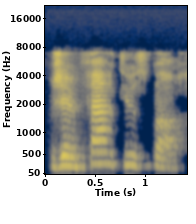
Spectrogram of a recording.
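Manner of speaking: slow, careful and loud, like a teacher modelling; slow classroom demo; slow model phrase. Shown as a demonstration. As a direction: spell it out slowly for the class. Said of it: "teacher models French phrase".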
